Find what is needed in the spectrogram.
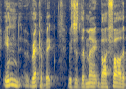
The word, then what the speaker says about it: Reykjavik: The name was given, and it's R-E-E-K-A-V-I-C, it looks like Reykjavik, it's pronounced Reykjavik, Reykjavik, was given to the city by Nordic settlers around AD 870, and translated it means Bay of Smokes.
